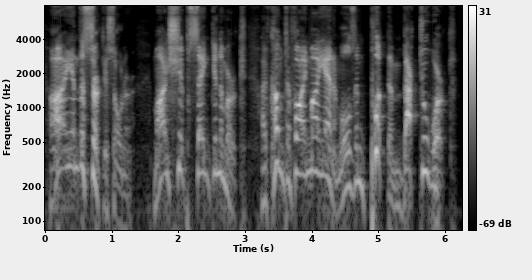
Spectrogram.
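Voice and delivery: high, loud pompous proclamation; loud and clear. Acted. Circus owner proclaiming his arrival to the town. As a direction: boom it across the town. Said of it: "whose voice was loud and clear".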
